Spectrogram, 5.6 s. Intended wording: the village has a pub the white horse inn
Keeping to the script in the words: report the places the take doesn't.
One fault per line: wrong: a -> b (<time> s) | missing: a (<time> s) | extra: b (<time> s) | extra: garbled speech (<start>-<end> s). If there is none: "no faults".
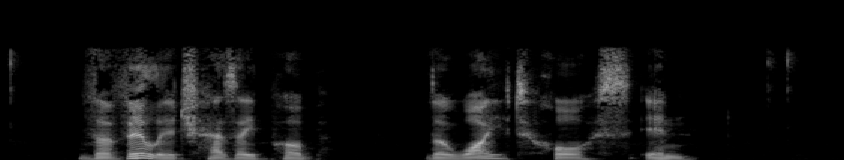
no faults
